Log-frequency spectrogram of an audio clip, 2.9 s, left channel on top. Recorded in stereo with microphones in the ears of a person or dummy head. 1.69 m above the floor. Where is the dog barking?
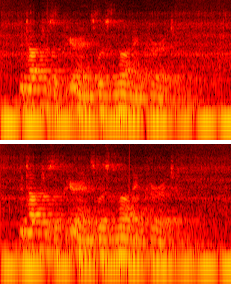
I don't hear a dog barking.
